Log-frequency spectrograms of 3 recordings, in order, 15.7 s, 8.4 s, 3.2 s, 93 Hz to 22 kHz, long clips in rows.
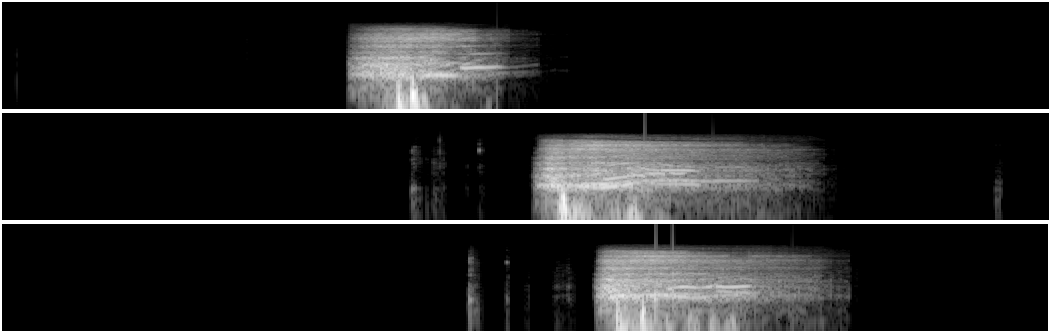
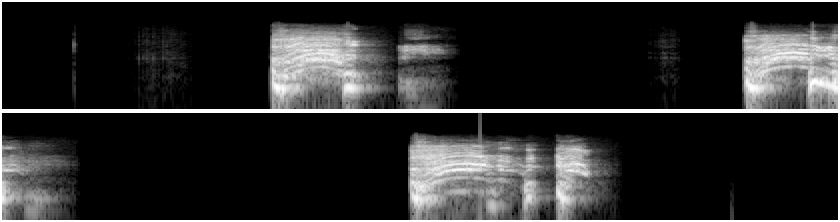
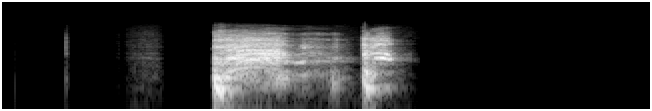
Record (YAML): exhalation_length: 15.7 s
exhalation_amplitude: 28462
exhalation_signal_mean_std_ratio: 0.27
three_cough_length: 8.4 s
three_cough_amplitude: 32047
three_cough_signal_mean_std_ratio: 0.37
cough_length: 3.2 s
cough_amplitude: 30364
cough_signal_mean_std_ratio: 0.35
survey_phase: beta (2021-08-13 to 2022-03-07)
age: 18-44
gender: Male
wearing_mask: 'No'
symptom_shortness_of_breath: true
symptom_fatigue: true
symptom_onset: 13 days
smoker_status: Never smoked
respiratory_condition_asthma: false
respiratory_condition_other: false
recruitment_source: REACT
submission_delay: 4 days
covid_test_result: Negative
covid_test_method: RT-qPCR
